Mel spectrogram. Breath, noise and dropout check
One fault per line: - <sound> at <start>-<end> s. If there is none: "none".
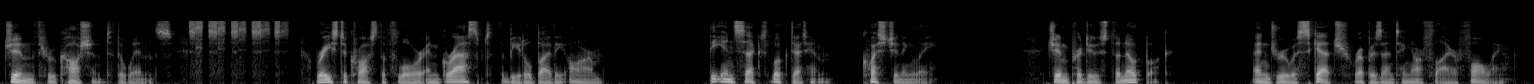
- laugh at 1.9-2.9 s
